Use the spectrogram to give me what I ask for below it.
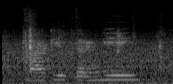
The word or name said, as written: makit er ngii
